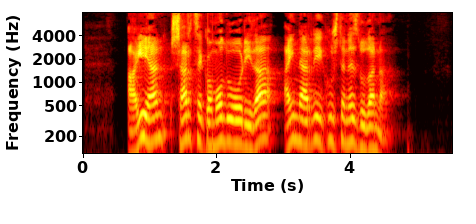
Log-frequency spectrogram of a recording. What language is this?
Basque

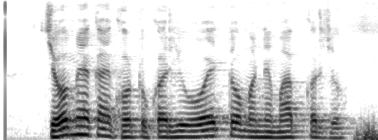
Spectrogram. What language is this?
Gujarati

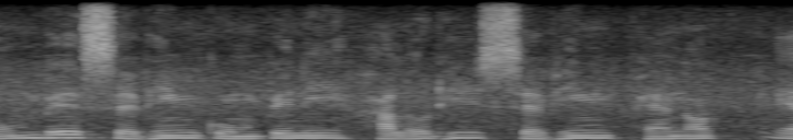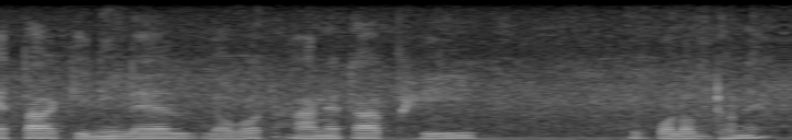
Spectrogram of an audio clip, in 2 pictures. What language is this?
Assamese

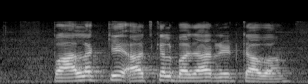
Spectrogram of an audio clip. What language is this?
Bhojpuri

